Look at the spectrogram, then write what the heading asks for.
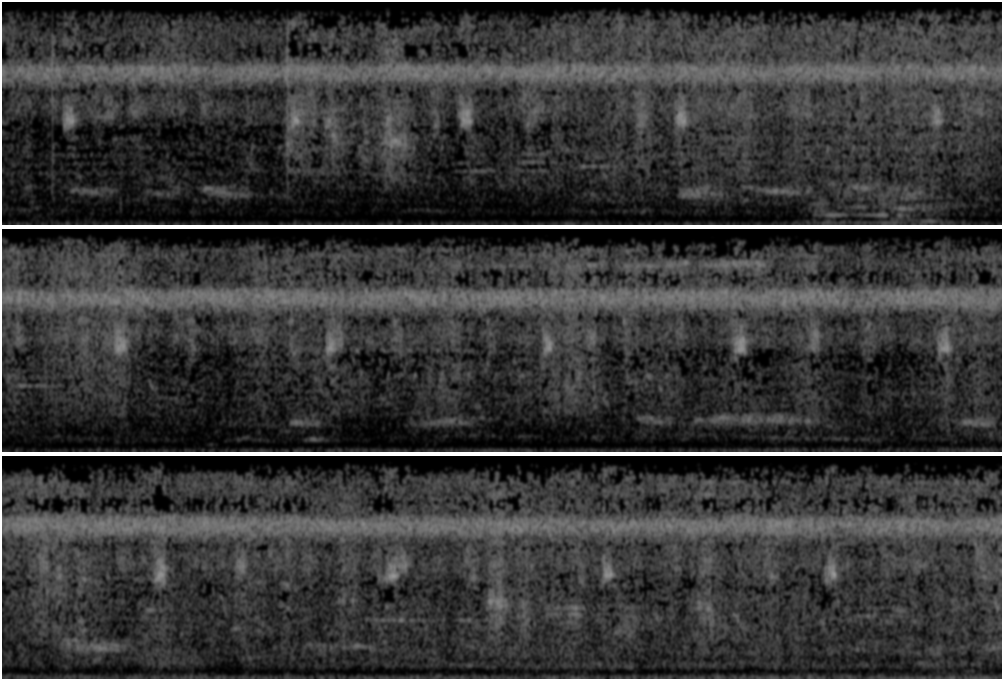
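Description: Outdoor bird ambience: scattered short chirps and ticks, and one drawn-out call about eight seconds in. Under them run a steady high-pitched whine and a low rumble.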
